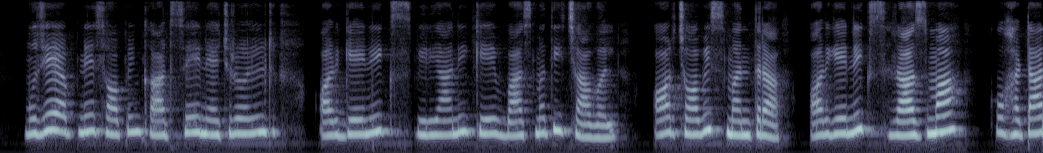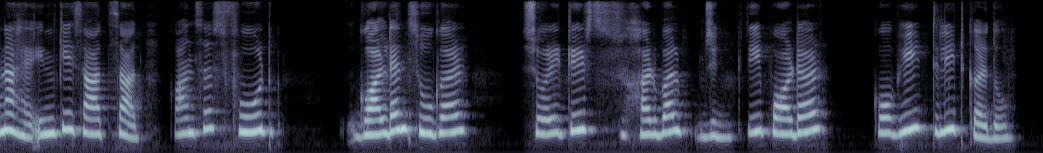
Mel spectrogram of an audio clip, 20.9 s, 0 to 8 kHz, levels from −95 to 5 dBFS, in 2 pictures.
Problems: constant background noise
